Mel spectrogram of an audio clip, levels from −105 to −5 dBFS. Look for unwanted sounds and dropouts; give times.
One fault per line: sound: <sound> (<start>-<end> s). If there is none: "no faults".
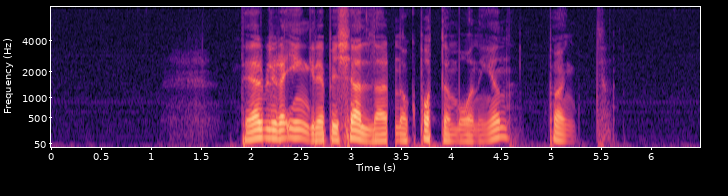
sound: dropout (3.4-3.5 s)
